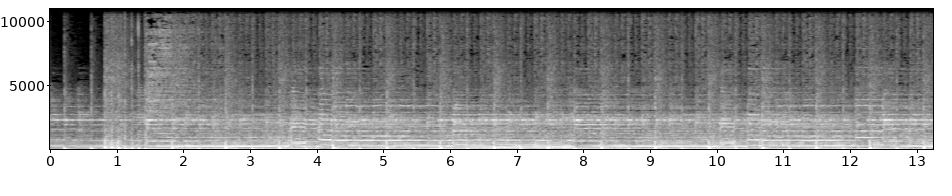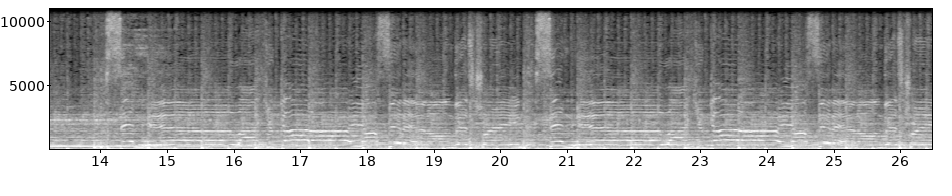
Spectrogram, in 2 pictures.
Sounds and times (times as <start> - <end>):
Music: 0.0 - 26.4.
